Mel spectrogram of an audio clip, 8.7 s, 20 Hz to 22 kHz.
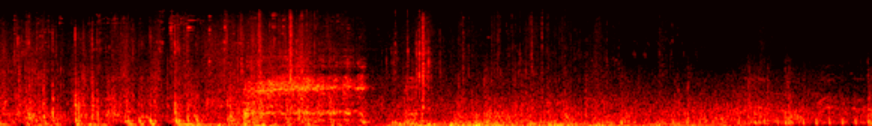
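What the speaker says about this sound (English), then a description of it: "I can ride a horse." A horse in the Battlefield 1 video game gallops with steady clip-clopping hooves and lets out a loud neigh, set against a dense rumble of battle sounds with a voice speaking over it.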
